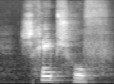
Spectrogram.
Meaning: a ship's propeller
- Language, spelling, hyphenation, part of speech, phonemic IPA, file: Dutch, scheepsschroef, scheeps‧schroef, noun, /ˈsxeːp.sxruf/, Nl-scheepsschroef.ogg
